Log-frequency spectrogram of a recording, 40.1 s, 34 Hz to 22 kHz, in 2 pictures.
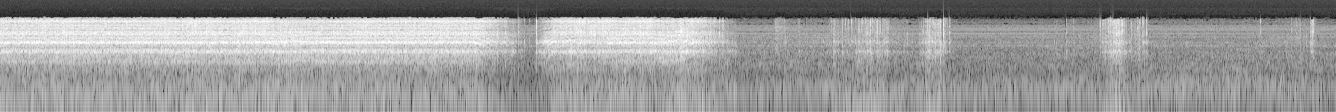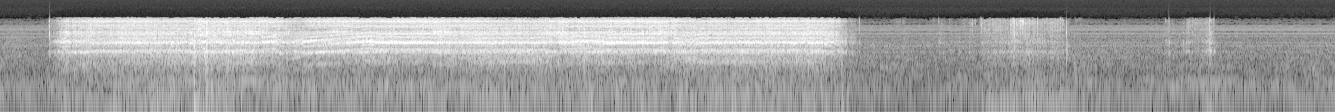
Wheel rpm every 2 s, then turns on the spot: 160, 160, 160, 100, 130, 40, 10, 0, 0, 0, 60, 160, 150, 160, 160, 160, 60, 10, 0, 0.
10-14 32-36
